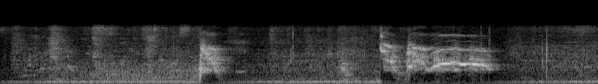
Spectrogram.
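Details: A puppy gives a few short, high barks and yips at a TV showing another dog barking, over a steady background hum.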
